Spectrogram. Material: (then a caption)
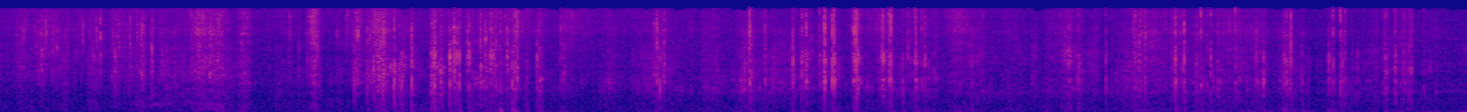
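Foam. Long acrylic nails scratch a small glitter-coated foam sponge with a sparkly scrubby surface while it is held and squeezed on a table. The result is a dense run of bright, crinkly, crackling scrapes and short crunchy bursts, with very little low end.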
